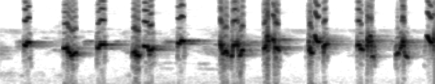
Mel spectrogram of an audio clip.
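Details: Sooty-headed bulbul master recording, goklikan style: a whistled note leads into crisp chirps with clicking attacks, repeated at an even pace of a little over two per second.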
